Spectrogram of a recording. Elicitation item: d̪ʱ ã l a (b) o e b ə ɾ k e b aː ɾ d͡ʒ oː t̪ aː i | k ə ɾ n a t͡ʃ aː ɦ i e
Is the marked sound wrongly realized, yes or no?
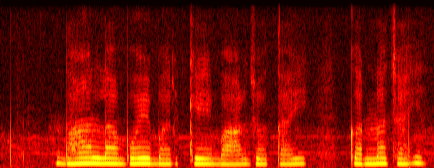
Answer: no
